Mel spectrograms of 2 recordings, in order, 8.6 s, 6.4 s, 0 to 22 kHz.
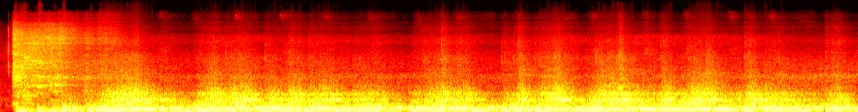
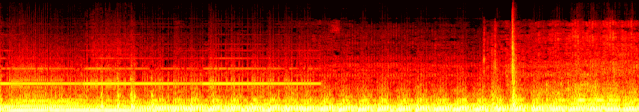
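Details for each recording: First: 1995 Plymouth Neon ACR with a big cam, no oxygen sensor hooked up and a suspect valve cover gasket: fires up and revs, then idle hunts and sags and won't settle; rough idle, cause unconfirmed. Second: 1995 Plymouth Neon ACR with a big cam, running during restoration: deep, steady rumble with an even exhaust note and no knocks or misses. Healthy running.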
